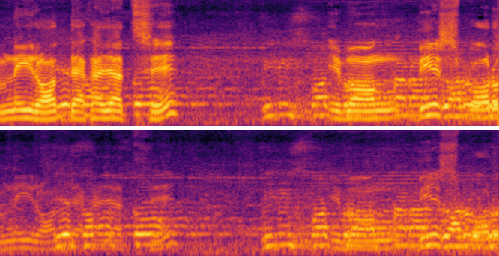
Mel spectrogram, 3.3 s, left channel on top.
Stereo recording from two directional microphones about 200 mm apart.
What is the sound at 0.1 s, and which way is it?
Speech, 30° left (ahead or behind).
